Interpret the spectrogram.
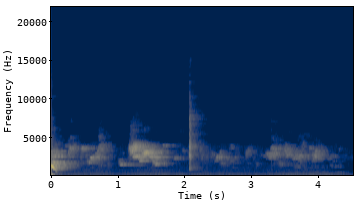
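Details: A young white-rumped shama gives a soft, varied warble: a short high note, a buzzy burst, a sharp click, then quieter scratchy twittering phrases with pauses between them.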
